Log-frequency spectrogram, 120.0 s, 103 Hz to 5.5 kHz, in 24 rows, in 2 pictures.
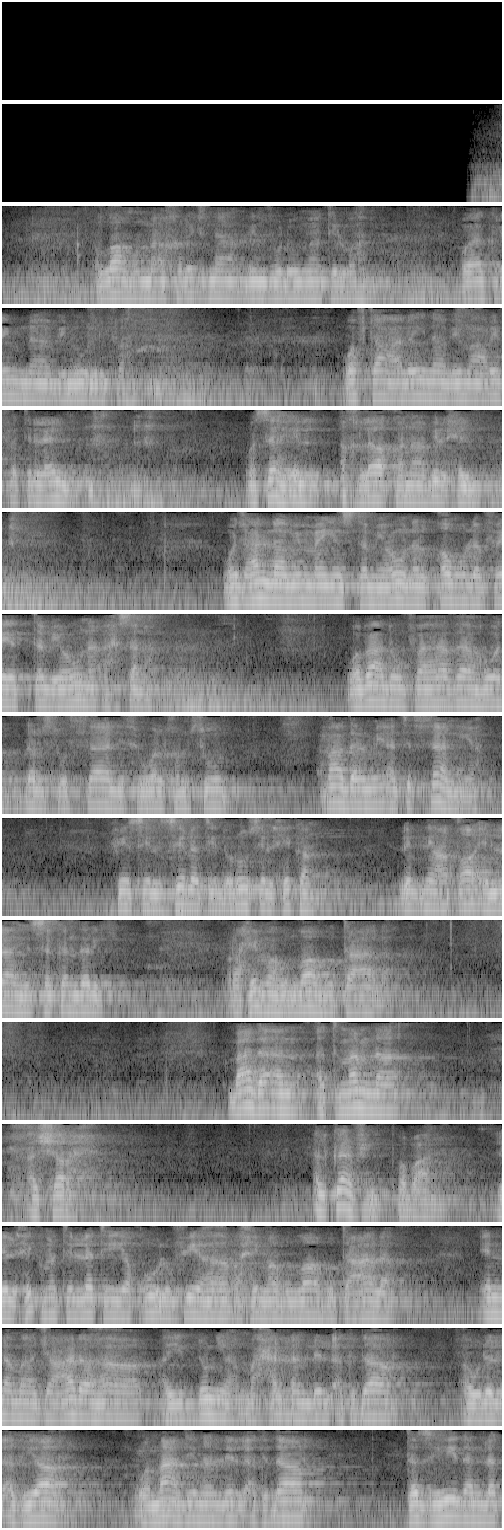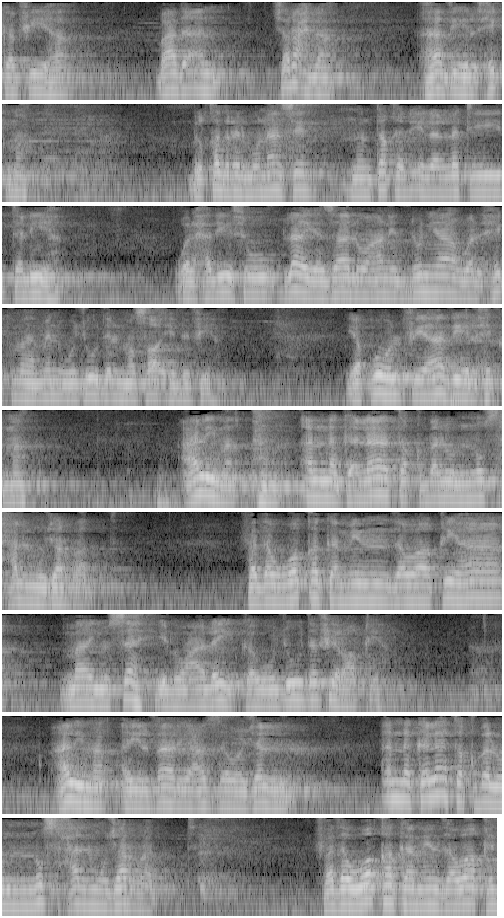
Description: A MARTYR SCHOLAR: IMAM MUHAMMAD SAEED RAMADAN AL-BOUTI - الدروس العلمية - شرح الحكم العطائية - الدرس رقم 252 شرح الحكمة رقم 229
